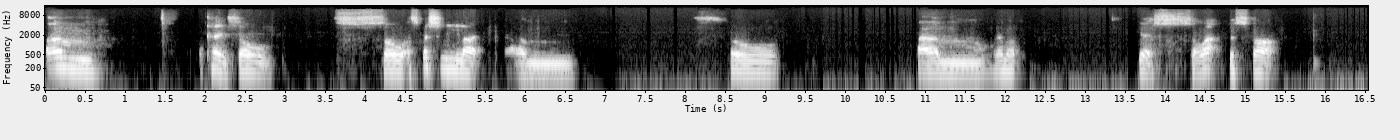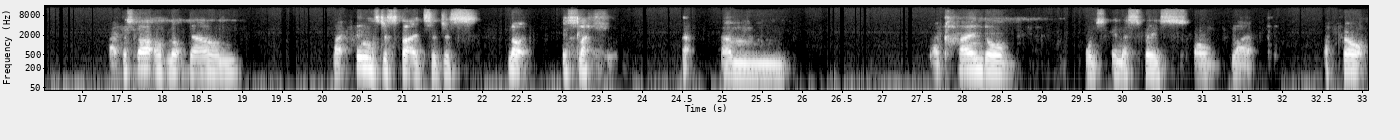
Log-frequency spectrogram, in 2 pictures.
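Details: Stuttering (stammering) in an adult male singer with a lifelong stammer; his own conversational speech.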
